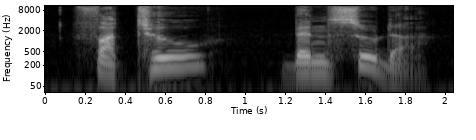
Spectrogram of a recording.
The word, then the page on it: Fatou Bensouda: American English; from Gambia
